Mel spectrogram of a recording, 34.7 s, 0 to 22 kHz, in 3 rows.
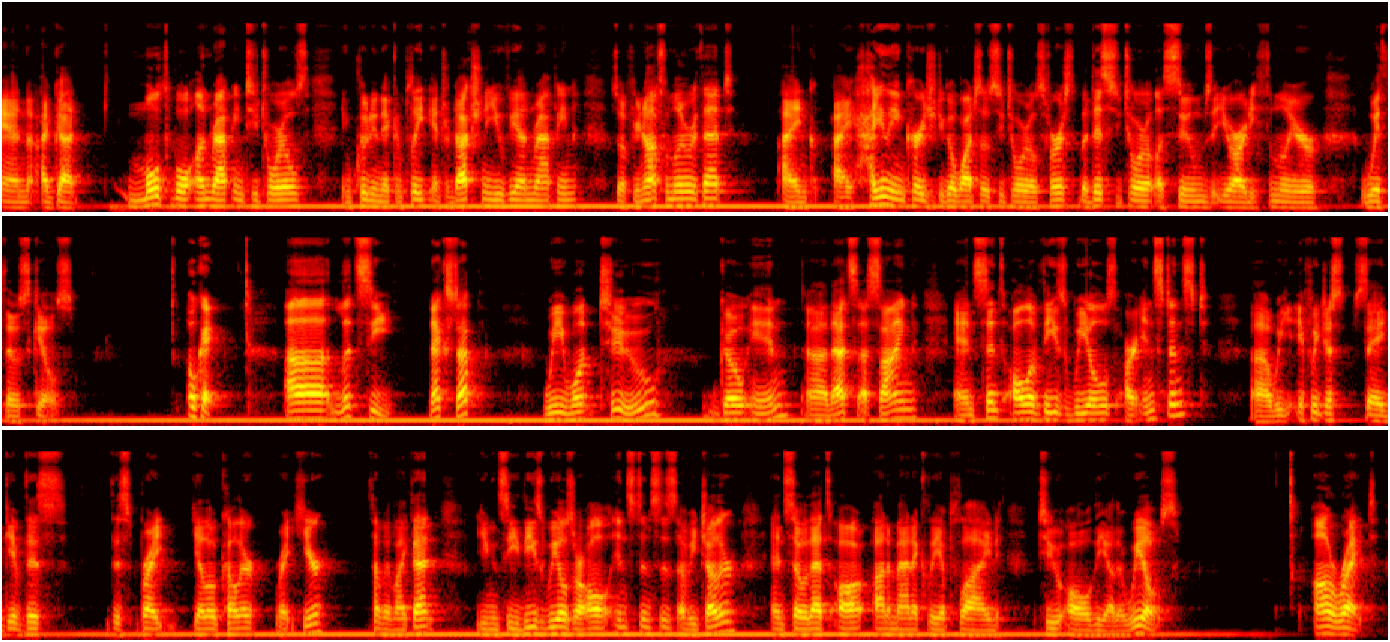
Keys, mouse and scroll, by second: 1.8-2.6 scroll down 10, 2.7 middle click, 3.6 middle click, 4.3 scroll up 2, 5.0 a, 9.2-10.0 scroll down 2, 10.0 scroll down 1, 12.1-12.8 scroll down 6, 13.9 middle click, 16.3 shift+middle click, 17.8 shift+middle click, 18.2 shift+middle click, 20.3 shift+middle click, 22.2 click, 27.4 middle click, 29.3 a, 30.6 a, 31.5-32.1 scroll down 2, 32.0 middle click.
